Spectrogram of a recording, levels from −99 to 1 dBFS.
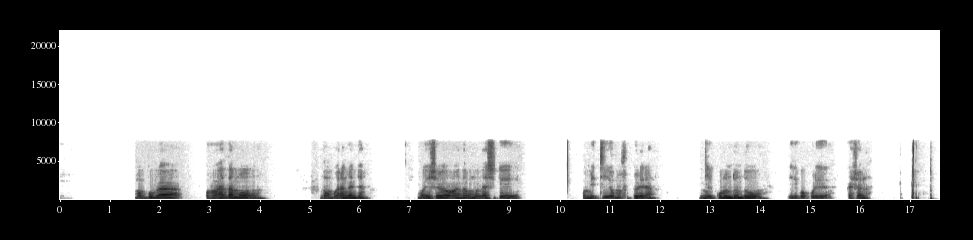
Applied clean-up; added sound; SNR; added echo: none; none; none; none.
